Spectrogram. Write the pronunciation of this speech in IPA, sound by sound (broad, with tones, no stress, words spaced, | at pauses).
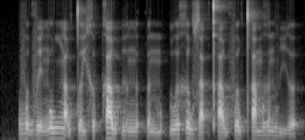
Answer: və̰˧˨wve˨˩ŋo˧wŋa̰˧˥w t̪ə˨˩jxə˨˩p̚xa˧w ʔɨ˨˩ə̯ŋə˨˩t̚ʔə˨˩nmə˨˩p̚ ɗu˨˦ə̯xə˧w za˨˩k̚t̪ʰa˧˩wfə˧w t̪ʰa˧mɣə˧nvi˨˩ə̯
